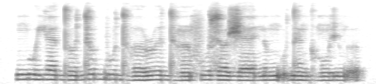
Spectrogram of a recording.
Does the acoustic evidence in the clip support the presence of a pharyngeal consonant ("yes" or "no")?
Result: no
